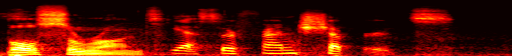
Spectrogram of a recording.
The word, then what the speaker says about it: Beauceron: called Bosserons. Beaucerons. Yes, they're French Shepherds. Spell it.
